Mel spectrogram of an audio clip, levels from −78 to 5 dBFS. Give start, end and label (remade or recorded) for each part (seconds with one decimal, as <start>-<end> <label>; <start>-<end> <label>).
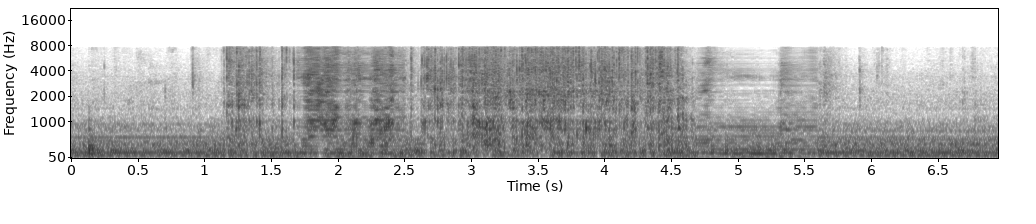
0.0-1.7 recorded; 1.7-2.5 remade; 2.5-4.7 recorded; 4.7-5.6 remade; 5.6-7.0 recorded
